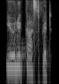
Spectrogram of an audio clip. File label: "unicuspid", Indian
